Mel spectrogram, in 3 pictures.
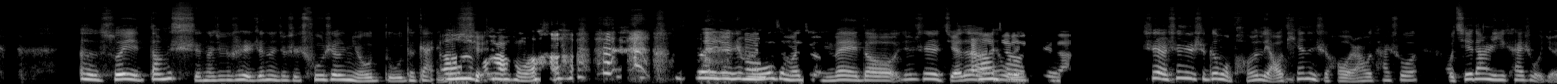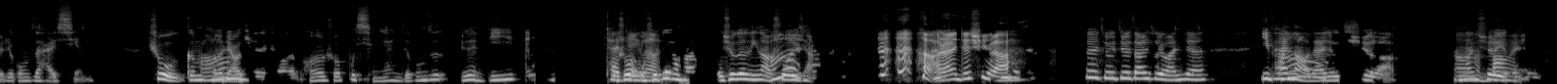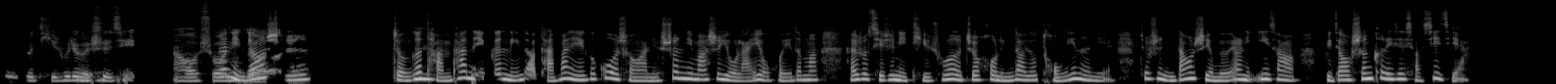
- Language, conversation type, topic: Chinese, podcast, 你是怎么争取加薪或更好的薪酬待遇的？
- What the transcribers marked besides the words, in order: other background noise; laughing while speaking: "觉"; chuckle; laugh; tapping; laugh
